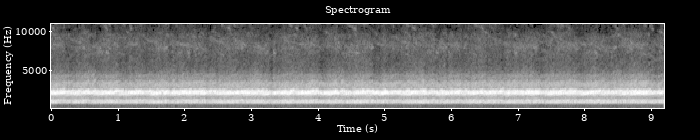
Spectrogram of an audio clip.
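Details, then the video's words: Singing frogs forming a continuous chorus: overlapping trills blend into an even, unchanging drone of high and mid-pitched croaking, sustained throughout without breaks, no birds or people audible. "One hour of singing frogs."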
